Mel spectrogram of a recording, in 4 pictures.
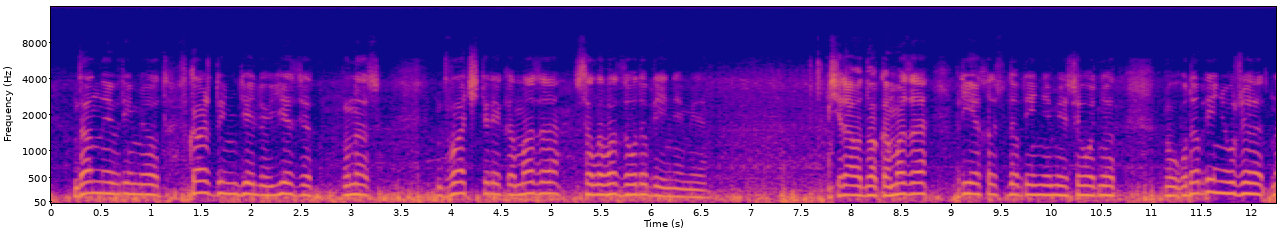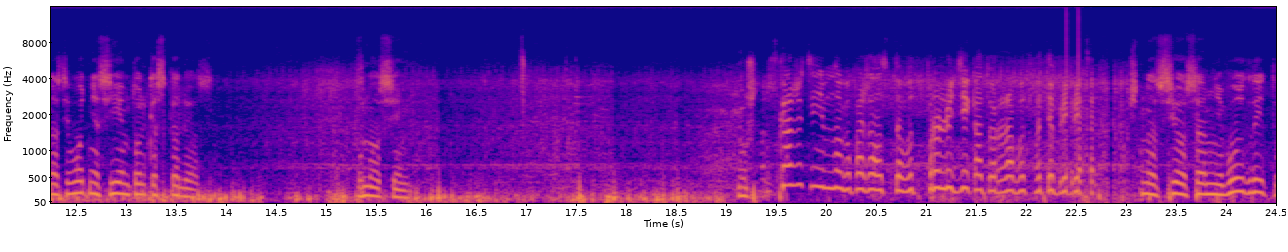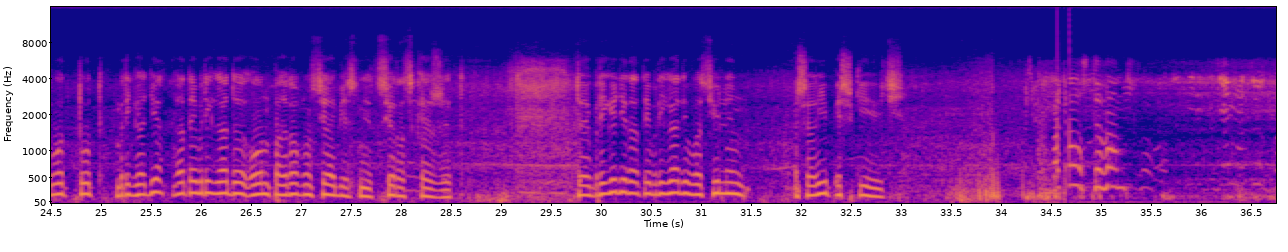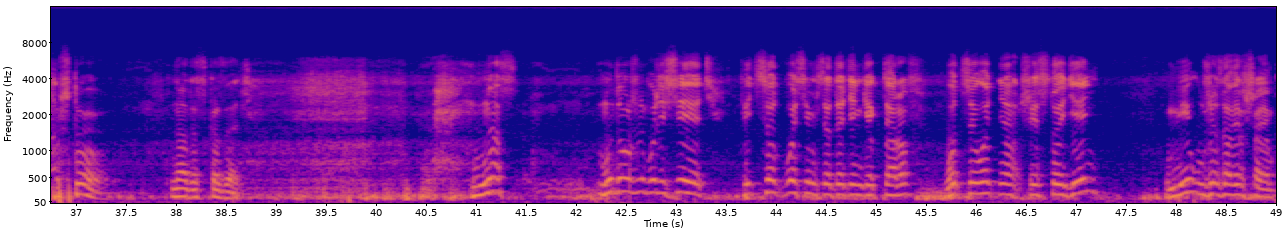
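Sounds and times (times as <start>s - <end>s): wind buffeting microphone: 0.0s - 19.6s, 20.9s - 34.7s, 35.6s - 49.0s
microphone handling noise: 6.6s - 7.8s, 13.8s - 19.1s, 22.4s - 23.2s, 33.5s - 34.6s, 38.8s - 42.4s.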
